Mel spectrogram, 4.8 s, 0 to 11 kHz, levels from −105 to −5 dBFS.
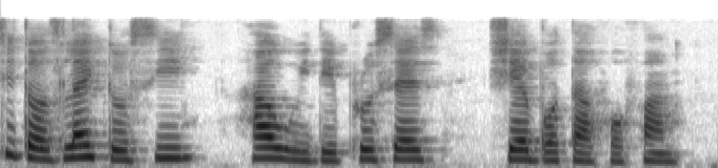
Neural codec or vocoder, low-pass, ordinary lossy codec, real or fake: none; 7.2 kHz; none; real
